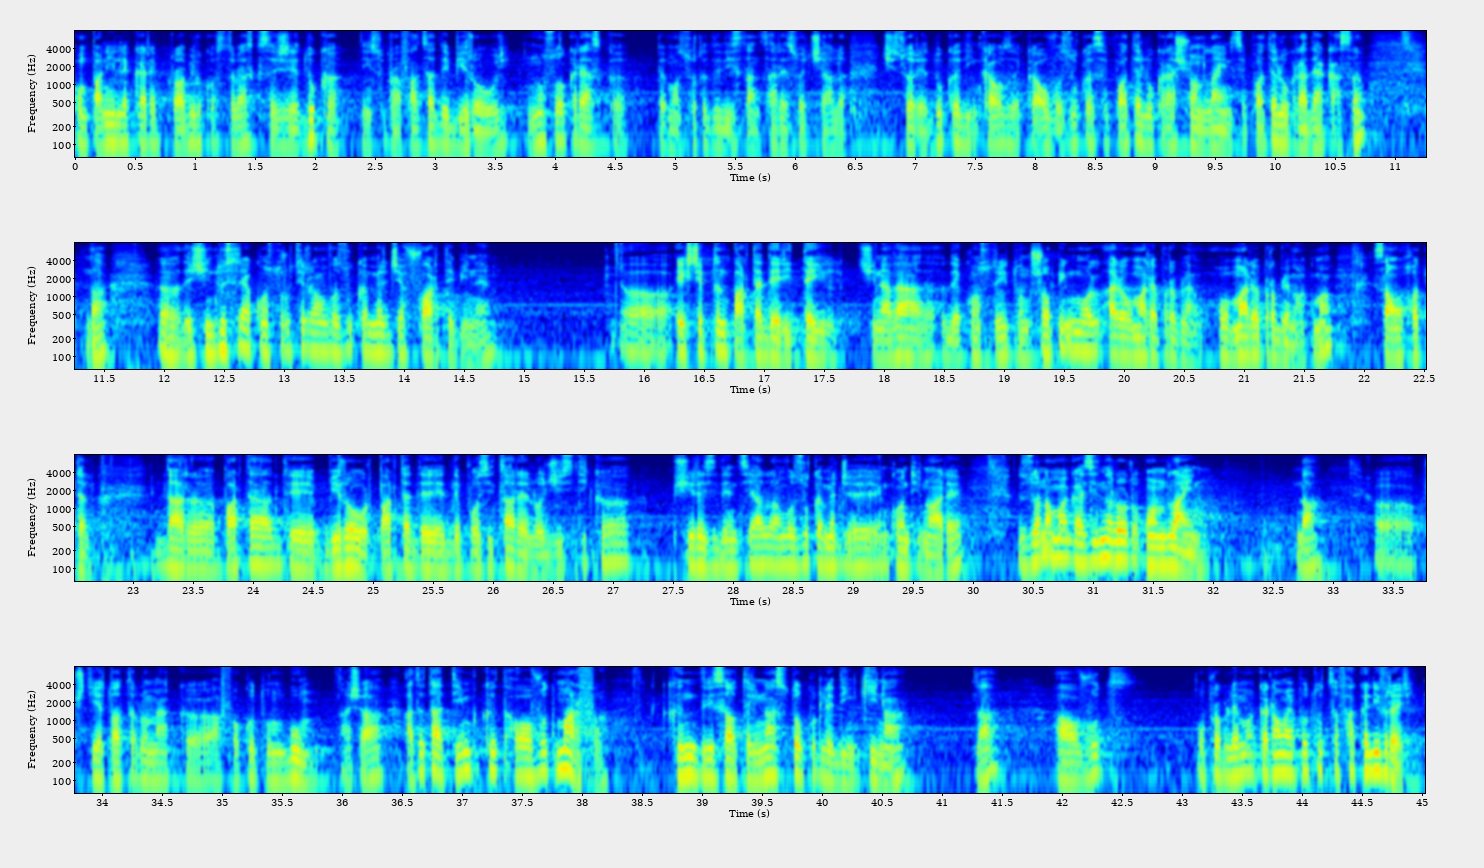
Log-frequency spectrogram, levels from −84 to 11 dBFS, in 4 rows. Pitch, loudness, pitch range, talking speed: 105 Hz, -27 LUFS, 95-120 Hz, 170 wpm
